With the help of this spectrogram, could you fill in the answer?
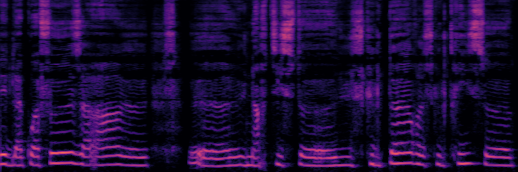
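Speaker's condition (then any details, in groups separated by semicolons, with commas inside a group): No condition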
